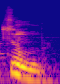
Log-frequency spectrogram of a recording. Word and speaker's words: tomb: And yes, since we're in the Easter period, Jesus has risen from the is not tomb. Tomb. Yes. Tomb. T O M B. The B is silent. Tomb.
